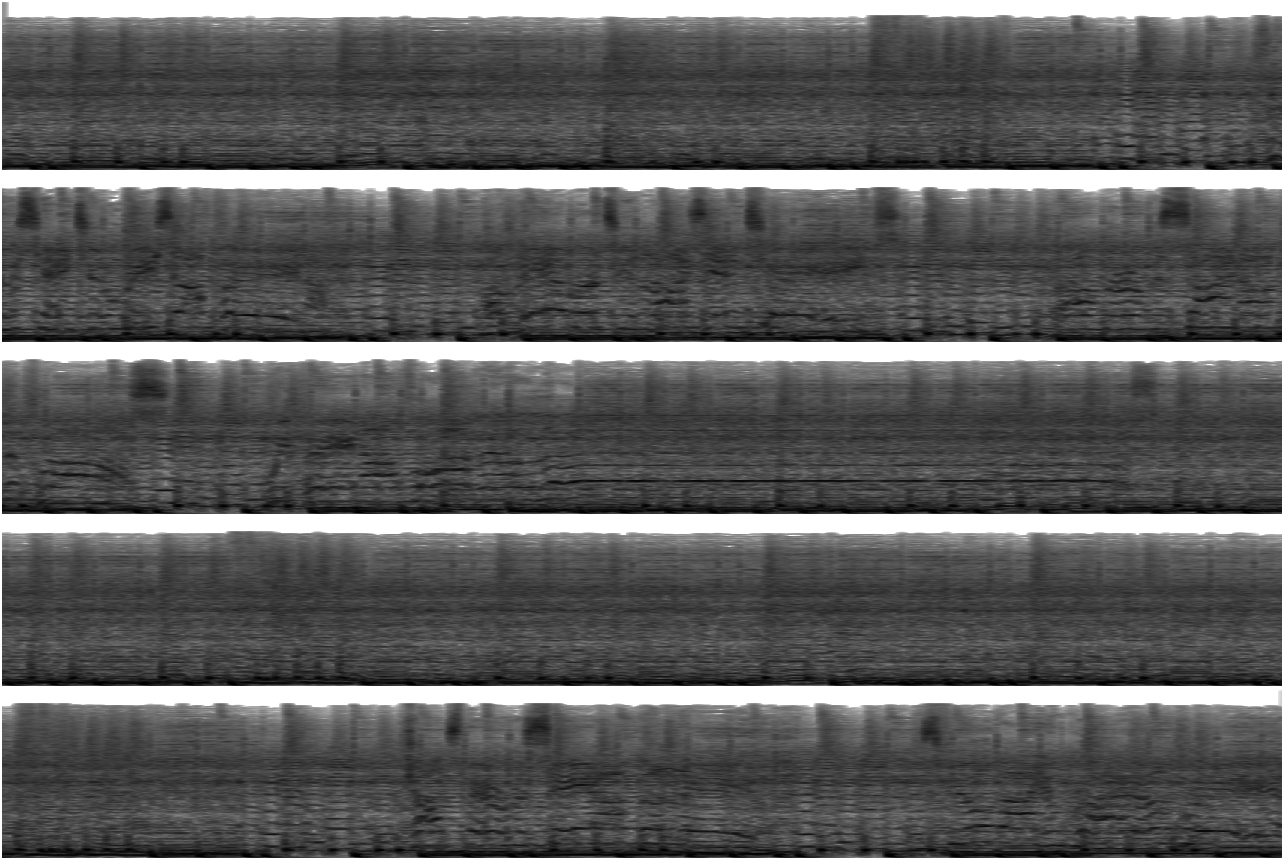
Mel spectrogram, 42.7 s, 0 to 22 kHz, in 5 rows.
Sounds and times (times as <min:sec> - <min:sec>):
Music: 0:00.0 - 0:42.6.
